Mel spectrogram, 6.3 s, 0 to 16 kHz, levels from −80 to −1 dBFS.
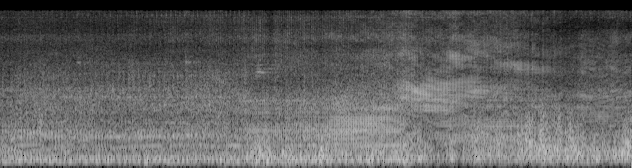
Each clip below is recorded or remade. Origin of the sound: remade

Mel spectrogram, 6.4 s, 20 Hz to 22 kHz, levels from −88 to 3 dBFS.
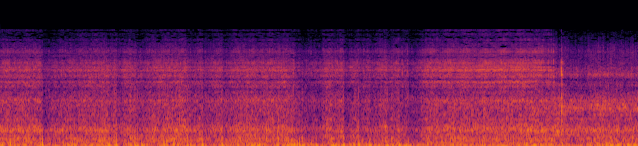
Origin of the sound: recorded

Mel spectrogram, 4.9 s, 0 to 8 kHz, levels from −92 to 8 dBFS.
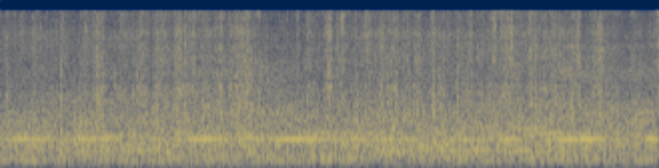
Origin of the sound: recorded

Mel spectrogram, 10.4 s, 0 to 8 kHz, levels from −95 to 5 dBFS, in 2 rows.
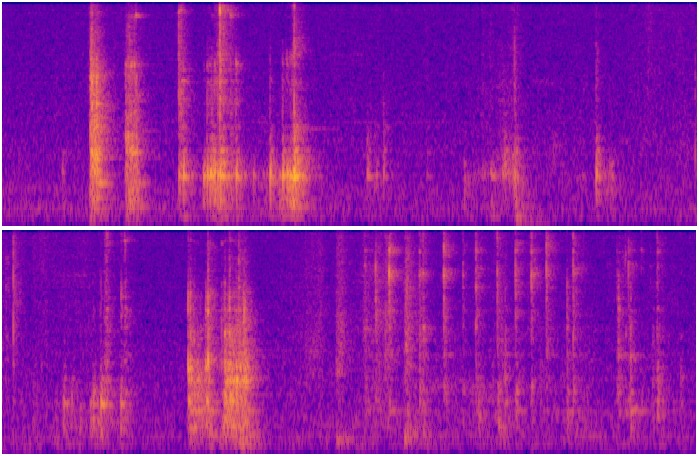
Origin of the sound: remade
